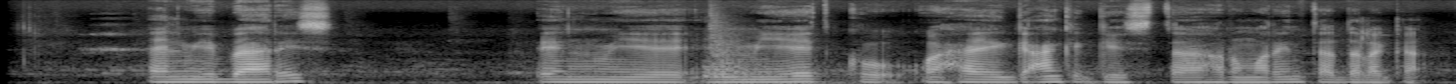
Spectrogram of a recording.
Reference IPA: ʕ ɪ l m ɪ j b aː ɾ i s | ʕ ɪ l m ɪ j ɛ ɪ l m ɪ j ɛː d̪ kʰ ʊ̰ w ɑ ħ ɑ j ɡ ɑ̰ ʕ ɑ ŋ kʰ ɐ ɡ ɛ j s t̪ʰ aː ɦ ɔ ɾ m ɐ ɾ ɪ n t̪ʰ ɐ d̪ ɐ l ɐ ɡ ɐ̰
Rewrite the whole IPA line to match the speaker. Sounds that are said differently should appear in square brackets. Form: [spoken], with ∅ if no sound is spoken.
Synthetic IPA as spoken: ʕ ɪ l m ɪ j b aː ɾ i s | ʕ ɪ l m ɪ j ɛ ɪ l m ɪ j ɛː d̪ kʰ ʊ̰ w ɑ ħ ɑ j ɡ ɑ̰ ʕ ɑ ŋ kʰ ɐ ɡ ɛ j s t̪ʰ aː ɦ ɔ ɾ m ɐ ɾ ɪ n t̪ʰ ɐ d̪ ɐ l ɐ ɡ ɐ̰

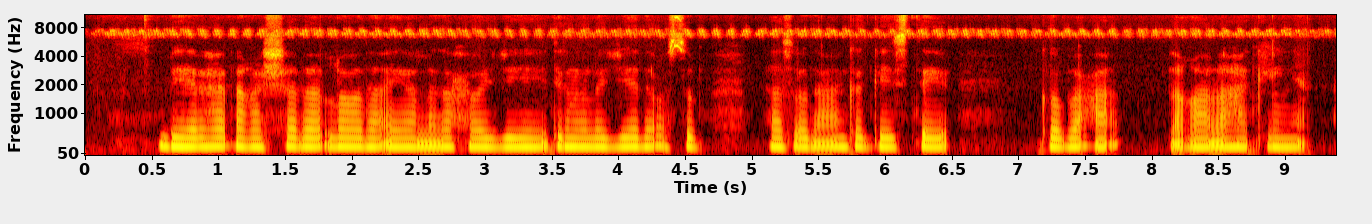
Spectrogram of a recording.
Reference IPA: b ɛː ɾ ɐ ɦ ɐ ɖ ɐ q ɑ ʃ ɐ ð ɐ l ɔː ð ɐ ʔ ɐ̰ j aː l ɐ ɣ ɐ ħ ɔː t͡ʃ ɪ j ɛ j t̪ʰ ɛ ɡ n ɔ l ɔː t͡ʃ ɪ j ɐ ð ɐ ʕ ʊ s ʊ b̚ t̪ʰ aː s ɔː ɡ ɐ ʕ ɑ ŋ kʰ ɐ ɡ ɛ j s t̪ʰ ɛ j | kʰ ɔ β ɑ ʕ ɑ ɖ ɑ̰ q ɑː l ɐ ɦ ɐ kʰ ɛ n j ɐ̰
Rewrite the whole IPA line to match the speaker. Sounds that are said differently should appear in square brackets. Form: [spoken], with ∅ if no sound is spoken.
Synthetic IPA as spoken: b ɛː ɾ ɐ ɦ ɐ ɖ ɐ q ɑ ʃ ɐ ð ɐ l ɔː ð ɐ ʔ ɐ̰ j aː l ɐ ɣ ɐ ħ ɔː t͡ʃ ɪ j ɛ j t̪ʰ ɛ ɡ n ɔ l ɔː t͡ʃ ɪ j ɐ ð ɐ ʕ ʊ s ʊ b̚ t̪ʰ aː s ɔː ɡ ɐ ʕ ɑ ŋ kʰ ɐ ɡ ɛ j s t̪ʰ ɛ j | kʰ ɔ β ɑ ʕ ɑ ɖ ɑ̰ q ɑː l ɐ ɦ ɐ kʰ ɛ n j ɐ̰

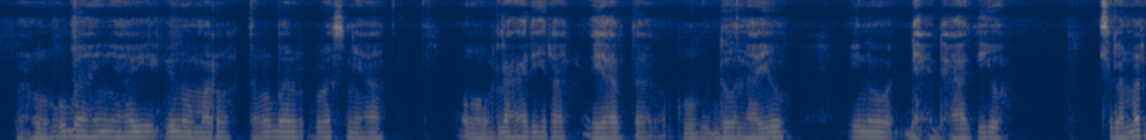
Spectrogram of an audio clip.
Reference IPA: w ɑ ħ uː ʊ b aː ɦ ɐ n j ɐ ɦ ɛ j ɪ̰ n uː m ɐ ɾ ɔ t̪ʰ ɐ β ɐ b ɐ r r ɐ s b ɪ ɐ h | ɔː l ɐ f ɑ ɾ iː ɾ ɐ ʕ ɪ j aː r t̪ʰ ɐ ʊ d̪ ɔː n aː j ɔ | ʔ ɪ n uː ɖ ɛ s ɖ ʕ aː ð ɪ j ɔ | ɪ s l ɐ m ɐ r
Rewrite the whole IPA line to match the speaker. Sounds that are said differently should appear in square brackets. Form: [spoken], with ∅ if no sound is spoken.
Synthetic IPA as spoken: w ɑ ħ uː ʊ b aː ɦ ɐ n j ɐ ɦ ɛ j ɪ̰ n uː m ɐ ɾ ɔ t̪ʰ ɐ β ɐ b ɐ r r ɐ s [m] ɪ ɐ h | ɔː l ɐ [ħ] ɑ ɾ iː ɾ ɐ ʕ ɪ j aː r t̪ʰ ɐ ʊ d̪ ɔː n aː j ɔ | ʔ ɪ n uː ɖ ɛ [ħ] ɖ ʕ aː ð ɪ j ɔ | ɪ s l ɐ m ɐ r

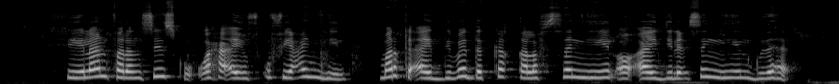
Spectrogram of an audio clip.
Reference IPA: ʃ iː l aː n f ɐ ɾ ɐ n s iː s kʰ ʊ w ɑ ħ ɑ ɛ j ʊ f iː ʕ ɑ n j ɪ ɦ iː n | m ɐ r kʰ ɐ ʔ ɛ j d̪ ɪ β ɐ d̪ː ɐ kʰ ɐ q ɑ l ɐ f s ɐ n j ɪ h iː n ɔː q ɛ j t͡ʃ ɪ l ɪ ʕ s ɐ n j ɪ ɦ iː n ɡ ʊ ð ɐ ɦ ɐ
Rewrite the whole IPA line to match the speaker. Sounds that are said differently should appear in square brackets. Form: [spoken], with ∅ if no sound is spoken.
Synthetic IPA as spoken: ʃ iː l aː n f ɐ ɾ ɐ n s iː s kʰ ʊ w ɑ ħ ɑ ɛ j ʊ f iː ʕ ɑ n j ɪ ɦ iː n | m ɐ r kʰ ɐ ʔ ɛ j d̪ ɪ β ɐ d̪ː ɐ kʰ ɐ q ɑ l ɐ f s ɐ n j ɪ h iː n ɔː [ʔ] ɛ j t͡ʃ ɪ l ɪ ʕ s ɐ n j ɪ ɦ iː n ɡ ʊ ð ɐ ɦ ɐ

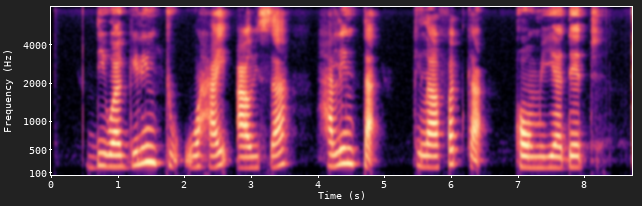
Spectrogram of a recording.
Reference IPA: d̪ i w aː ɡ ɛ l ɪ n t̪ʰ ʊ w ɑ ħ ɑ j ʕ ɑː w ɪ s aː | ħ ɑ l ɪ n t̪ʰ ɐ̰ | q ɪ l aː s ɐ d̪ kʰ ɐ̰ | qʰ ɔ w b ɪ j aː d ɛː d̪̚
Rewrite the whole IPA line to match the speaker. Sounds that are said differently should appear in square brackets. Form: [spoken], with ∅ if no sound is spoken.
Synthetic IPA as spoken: d̪ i w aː ɡ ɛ l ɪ n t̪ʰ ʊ w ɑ ħ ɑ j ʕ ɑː w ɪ s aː | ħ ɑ l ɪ n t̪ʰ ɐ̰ | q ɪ l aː [f] ɐ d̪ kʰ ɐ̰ | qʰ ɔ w [m] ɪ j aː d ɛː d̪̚

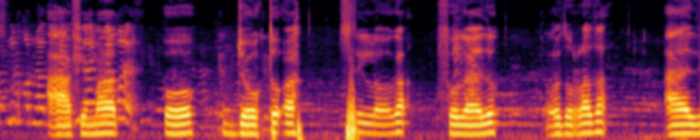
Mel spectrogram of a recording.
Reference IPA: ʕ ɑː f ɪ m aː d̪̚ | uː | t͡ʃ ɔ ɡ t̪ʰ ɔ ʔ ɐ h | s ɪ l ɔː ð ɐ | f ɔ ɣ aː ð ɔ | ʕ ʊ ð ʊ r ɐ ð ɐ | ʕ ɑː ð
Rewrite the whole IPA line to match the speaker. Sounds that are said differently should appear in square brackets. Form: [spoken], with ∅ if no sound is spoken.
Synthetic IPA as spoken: ʕ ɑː f ɪ m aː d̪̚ | [ɔː] | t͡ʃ [ɔː] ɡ t̪ʰ ɔ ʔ ɐ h | s ɪ l ɔː [ɣ] ɐ | f ɔ ɣ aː ð ɔ | ʕ ʊ ð ʊ r ɐ ð ɐ | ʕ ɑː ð

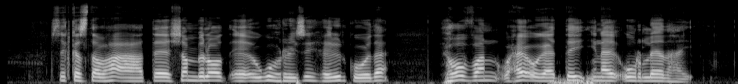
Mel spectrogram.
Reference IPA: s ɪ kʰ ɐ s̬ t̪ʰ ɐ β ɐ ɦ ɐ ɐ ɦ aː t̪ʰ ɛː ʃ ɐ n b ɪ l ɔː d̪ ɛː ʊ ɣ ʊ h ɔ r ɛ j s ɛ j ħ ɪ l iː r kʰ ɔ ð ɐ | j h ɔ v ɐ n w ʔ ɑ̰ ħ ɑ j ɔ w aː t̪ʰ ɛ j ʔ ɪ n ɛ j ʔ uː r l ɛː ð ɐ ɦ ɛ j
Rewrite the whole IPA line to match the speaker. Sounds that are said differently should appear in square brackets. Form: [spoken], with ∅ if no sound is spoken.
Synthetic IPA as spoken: s ɪ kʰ ɐ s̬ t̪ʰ ɐ β ɐ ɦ ɐ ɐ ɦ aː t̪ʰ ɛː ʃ ɐ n b ɪ l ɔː d̪ ɛː ʊ ɣ ʊ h ɔ r ɛ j s ɛ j ħ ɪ [ɾ] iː r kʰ [ɔː] ð ɐ | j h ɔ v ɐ n w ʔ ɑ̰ ħ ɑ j ɔ [ɣ] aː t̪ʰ ɛ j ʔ ɪ n ɛ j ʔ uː r l ɛː ð ɐ ɦ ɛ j

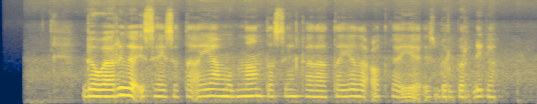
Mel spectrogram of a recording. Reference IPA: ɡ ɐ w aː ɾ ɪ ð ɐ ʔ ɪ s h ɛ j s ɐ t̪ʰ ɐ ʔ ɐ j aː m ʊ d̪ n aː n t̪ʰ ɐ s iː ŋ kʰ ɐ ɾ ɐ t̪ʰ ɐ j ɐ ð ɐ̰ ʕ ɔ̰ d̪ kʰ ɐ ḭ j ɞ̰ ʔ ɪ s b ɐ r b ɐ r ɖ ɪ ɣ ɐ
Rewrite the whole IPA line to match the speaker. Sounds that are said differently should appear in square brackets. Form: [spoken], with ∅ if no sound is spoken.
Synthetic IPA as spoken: ɡ ɐ w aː ɾ ɪ ð ɐ ʔ ɪ s h ɛ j s ɐ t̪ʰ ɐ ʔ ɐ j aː m ʊ d̪ n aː n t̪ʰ ɐ s iː ŋ kʰ ɐ ɾ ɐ t̪ʰ ɐ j ɐ ð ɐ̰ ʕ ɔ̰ d̪ kʰ ɐ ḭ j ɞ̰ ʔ ɪ s b ɐ r b ɐ r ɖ ɪ ɣ ɐ

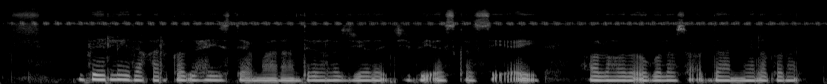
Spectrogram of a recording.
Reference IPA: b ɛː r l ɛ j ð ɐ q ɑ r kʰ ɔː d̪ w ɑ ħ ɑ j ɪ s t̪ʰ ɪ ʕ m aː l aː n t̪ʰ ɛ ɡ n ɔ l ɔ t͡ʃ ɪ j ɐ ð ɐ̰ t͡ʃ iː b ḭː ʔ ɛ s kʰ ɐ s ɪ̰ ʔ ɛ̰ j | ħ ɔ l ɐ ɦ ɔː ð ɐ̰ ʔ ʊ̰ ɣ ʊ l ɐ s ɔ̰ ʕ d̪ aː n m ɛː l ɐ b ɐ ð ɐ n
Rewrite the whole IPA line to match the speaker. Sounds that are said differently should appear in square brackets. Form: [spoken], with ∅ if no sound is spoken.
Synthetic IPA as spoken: b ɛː r l ɛ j ð ɐ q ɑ r kʰ ɔː d̪ w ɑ ħ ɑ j ɪ s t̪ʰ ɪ ʕ m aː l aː n t̪ʰ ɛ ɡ n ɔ l ɔ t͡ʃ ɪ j ɐ ð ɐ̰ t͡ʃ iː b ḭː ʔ ɛ s kʰ ɐ s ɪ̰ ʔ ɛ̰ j | ħ ɔ l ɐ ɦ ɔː ð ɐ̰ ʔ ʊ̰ ɣ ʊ l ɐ s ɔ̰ ʕ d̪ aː n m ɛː l ɐ b ɐ ð ɐ n

